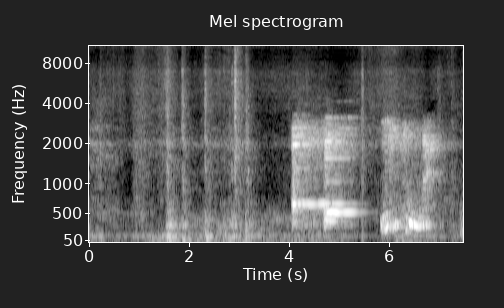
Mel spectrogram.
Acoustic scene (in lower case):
elevator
